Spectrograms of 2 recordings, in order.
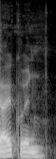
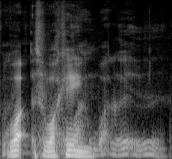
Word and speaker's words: Joaquin: I just look at it, but I can't even pronounce it. Joaquin. Joaquin? Yeah, it's Joaquin.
